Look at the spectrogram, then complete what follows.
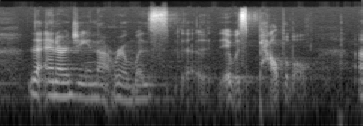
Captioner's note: none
